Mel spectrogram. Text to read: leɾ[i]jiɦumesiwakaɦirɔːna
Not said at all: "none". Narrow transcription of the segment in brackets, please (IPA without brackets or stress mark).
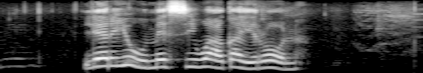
i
